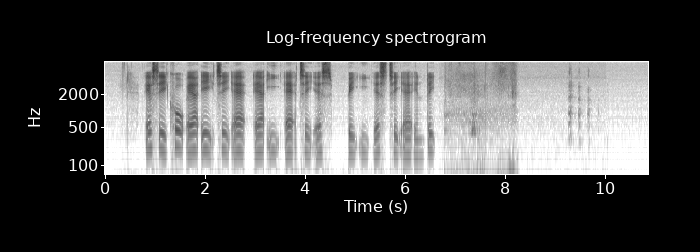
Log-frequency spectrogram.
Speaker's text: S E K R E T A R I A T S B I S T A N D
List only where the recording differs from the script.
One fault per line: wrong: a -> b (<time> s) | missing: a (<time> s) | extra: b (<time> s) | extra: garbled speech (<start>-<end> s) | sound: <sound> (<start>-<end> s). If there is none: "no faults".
sound: bark (6.8-8.3 s)
sound: laugh (9.2-9.9 s)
